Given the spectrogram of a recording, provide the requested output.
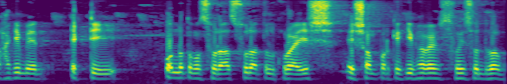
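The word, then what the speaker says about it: قريش: আর যদি অফ করা হয় লিইলাফি কুরাইশ এভাবে, তাহলে এই কুরাইশ এখানে কটা নিয়ে আসা হয়েছে এই কপের বিপরীতে, সুতরাং উচ্চারণের সময় কুরাইশ এরকম হবে। আর শিন যে লেখা রয়েছে কুরাইশিন, এখানে আমরা সাধারণত অফ সময় লিইলাফি কুরাইশ এইভাবে পড়বো, কুরাইশিন পড়বো না।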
